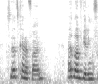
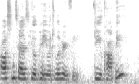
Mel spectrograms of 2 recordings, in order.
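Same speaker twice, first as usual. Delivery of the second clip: ordinary delivery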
